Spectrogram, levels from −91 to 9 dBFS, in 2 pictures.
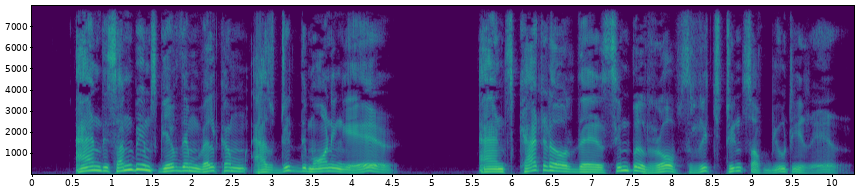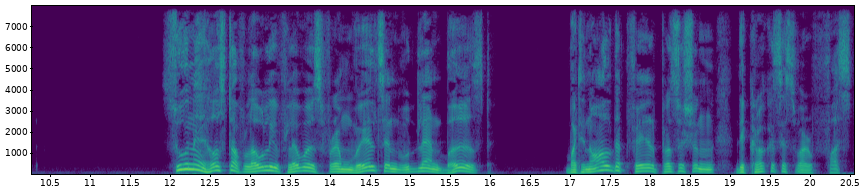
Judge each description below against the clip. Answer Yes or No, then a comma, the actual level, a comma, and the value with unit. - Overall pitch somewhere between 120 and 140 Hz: Yes, low, 135 Hz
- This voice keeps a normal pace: No, slow, 125 wpm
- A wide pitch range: Yes, wide, 6.0 semitones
